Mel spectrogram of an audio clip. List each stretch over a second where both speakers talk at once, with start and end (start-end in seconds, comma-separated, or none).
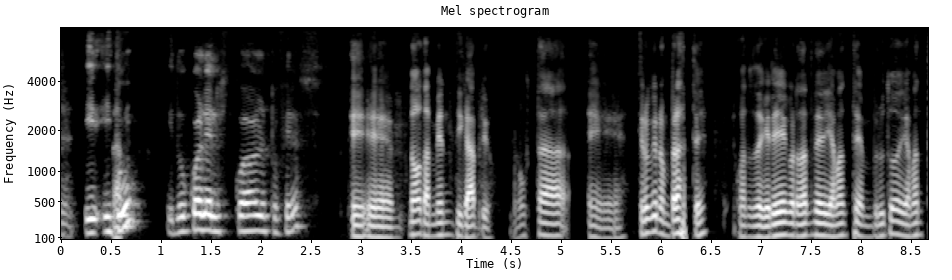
none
